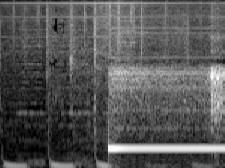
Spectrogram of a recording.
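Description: A telephone ring tone sounds on a call line: a few low thumps give way to a steady, single-pitched electronic tone that holds evenly to the end.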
